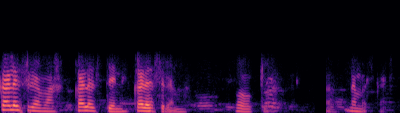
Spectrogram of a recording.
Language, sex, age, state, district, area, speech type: Kannada, female, 18-30, Karnataka, Dharwad, rural, conversation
